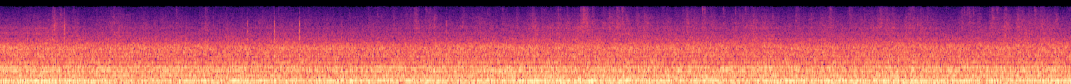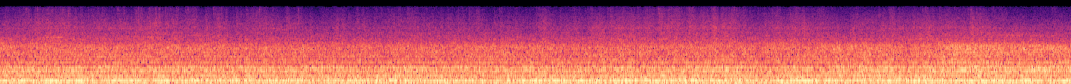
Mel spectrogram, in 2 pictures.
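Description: Airport Rail Link express electric train heard from inside the passenger car while running at speed on the elevated track: a steady rumble of wheels on rail with a constant low hum.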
